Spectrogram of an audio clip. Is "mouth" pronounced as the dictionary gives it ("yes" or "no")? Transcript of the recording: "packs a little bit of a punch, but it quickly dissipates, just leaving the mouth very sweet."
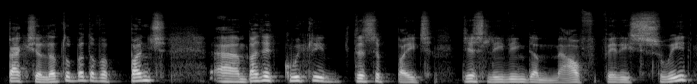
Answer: yes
